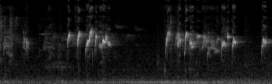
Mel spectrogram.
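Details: Red-whiskered bulbul song used to provoke fighting and competition: two bursts of rapid, bubbling whistled phrases around two to four kilohertz, each about a second long, separated by a short pause, with faint low hum beneath.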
